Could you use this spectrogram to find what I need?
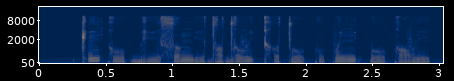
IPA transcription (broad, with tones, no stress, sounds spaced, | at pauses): kʼ ĩ˦ k uː˨ ɡ͡b iː˨ s ʊ˦ ŋ iː˨ d ɔ˨ d ʊ˦ β i˦ kʰ ʊ˨ t uː˨ kʷ i˨ p ʊ˦ ɲ e˦ k͡p uː˨ k ɔ˨ β ĩ˦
